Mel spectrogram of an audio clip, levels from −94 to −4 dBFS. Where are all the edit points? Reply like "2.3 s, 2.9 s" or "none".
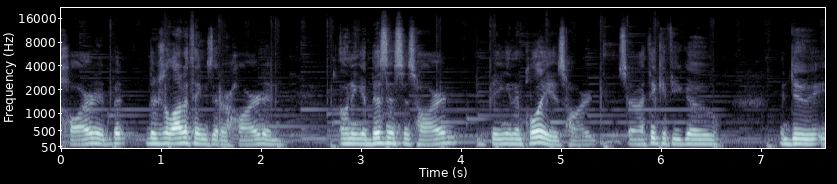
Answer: none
